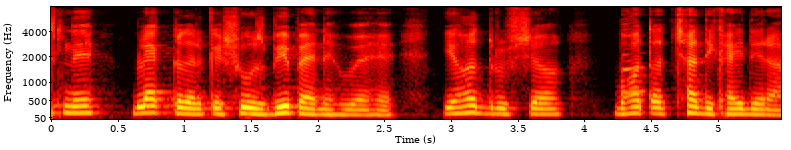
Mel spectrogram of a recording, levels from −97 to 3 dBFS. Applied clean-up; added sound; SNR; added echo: neural mask model RNNoise.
